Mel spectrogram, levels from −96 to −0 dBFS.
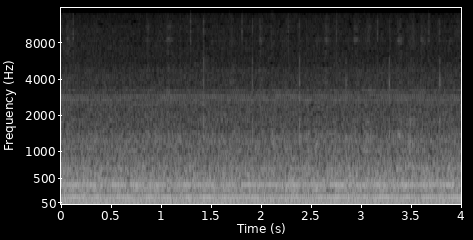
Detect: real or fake real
